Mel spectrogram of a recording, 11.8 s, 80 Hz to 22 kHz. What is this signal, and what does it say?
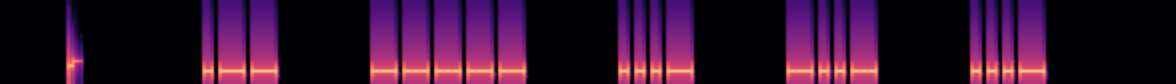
Morse code, heard as a keyed tone, about 15 wpm, spaced as for 7 wpm, 700 Hz. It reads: W0VXV
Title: USA Call Signs - 4x Character Spacing - 15wpm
